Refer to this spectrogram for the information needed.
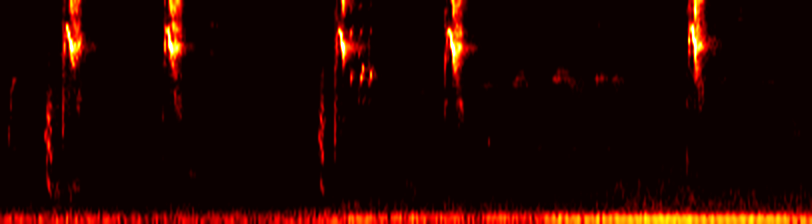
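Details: Long-tailed shrike singing in the trotol style, kept as a model song for other birds to copy: five sharp, high chipped notes spaced about a second apart, with a low rumbling hum underneath.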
